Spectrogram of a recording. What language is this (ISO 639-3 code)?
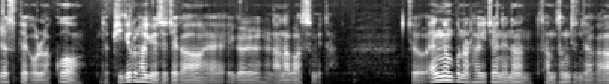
kor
